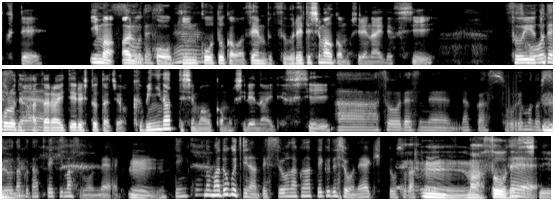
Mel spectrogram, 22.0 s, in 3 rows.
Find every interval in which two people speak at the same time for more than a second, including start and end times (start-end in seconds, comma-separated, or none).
1.4-2.8, 6.8-8.0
